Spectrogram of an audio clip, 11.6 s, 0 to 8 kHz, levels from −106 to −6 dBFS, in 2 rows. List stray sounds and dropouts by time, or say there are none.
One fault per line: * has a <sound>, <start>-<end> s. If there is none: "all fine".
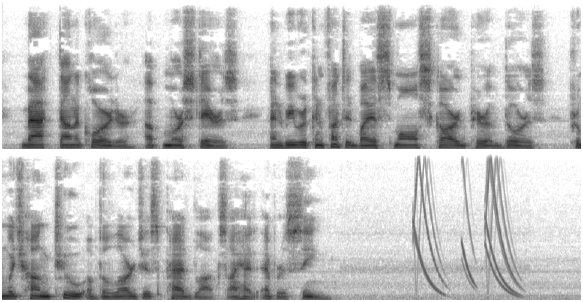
* has a chirp, 9.9-11.1 s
